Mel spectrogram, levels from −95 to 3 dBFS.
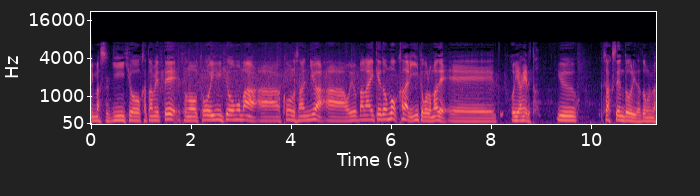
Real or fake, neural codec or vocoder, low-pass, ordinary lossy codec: real; none; 7.2 kHz; none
